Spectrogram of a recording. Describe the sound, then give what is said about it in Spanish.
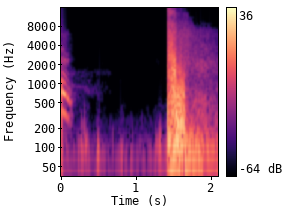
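A single loud blast from a controlled detonation of explosive devices by a bomb disposal team in a quarry. It bursts suddenly after near silence and fades into a long, rumbling tail. “Fueron a una cantera de Noia y procedieron a la desactivación controlada de los 10 artefactos. ¡Cuidado, que va! ¡Fuego!”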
